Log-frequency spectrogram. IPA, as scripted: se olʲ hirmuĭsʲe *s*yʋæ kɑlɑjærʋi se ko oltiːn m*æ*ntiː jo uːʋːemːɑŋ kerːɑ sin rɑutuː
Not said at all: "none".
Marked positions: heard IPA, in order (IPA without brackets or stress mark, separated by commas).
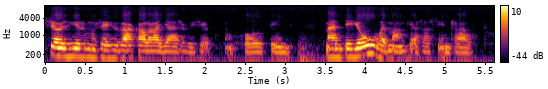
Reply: h, æ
